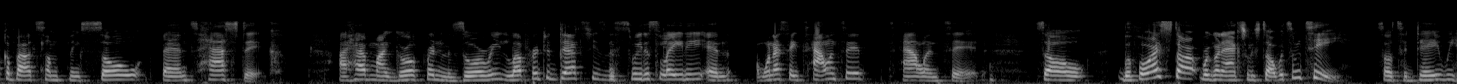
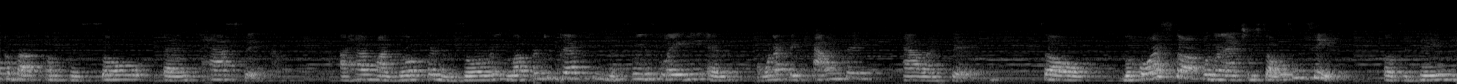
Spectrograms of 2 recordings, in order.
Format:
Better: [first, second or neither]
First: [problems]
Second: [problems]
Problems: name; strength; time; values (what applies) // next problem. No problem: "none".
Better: first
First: none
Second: background sound (Organ); 18 dB below the speech // room echo; dies away in 2.8 s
